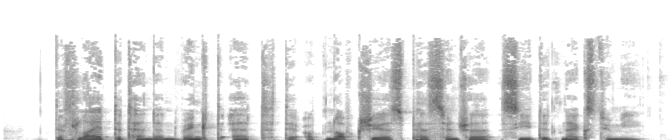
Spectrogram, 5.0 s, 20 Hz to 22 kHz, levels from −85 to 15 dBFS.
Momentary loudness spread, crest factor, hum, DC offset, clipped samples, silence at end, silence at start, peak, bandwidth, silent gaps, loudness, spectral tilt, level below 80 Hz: 8 LU; 20 dB; none; under 0.1%; under 0.1%; 0.25 s; 0.4 s; -4 dBFS; 16.5 kHz; none; -24 LUFS; -5 dB/octave; -48 dBFS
